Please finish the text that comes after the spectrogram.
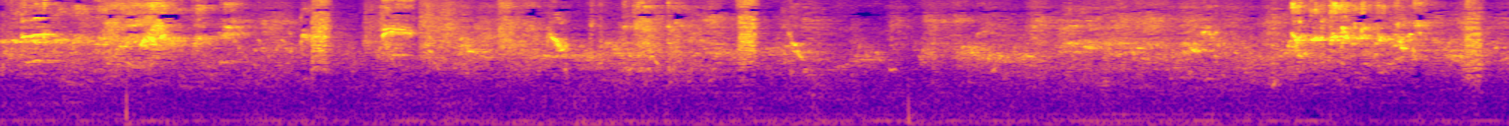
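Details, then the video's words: Budgerigar warbling used to push the birds toward mating: many birds chirping and squawking at once in a dense high twitter with brief louder bursts, and a soft low hum beneath. "تحفيز عصافير البادجي الاسترالي علي التزاوج بسرعة"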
